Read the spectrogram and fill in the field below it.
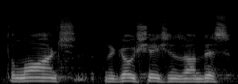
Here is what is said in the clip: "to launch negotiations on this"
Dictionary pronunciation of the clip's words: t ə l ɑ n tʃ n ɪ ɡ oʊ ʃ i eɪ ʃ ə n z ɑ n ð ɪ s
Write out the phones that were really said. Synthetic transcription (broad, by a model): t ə l ɑ n tʃ n ɪ ɡ oʊ ʃ i eɪ ʃ ə n z n ð ɪ s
